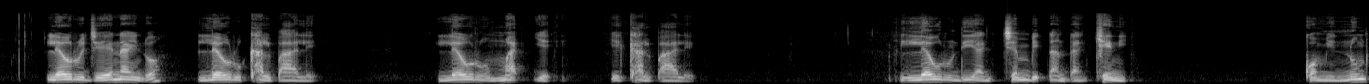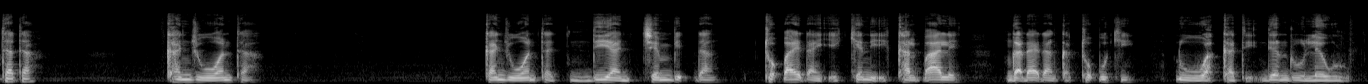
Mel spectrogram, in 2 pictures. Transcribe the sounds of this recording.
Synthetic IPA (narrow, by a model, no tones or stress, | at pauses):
lewɾud͡ʒɛːnajɗɔ | lewɾukʰalɓaːlɛ | lewɾumaʔːɛ | ʔɛkʰalɓaːlɛ | lewɾundijant͡ʃembiɗanɗankʰeni | kɔminumtata | kʰaɲd͡ʒuwɔnta | kaɲd͡ʒuwɔntandijant͡ʃembiɗːan | tɔɓajɗanʔɛ̰kenḭʔɛ̰kalɓalɛ | ŋɡaɗajɗankatoɓukʰi | ɗumwakːatḭndɛɾnduːlewɾu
